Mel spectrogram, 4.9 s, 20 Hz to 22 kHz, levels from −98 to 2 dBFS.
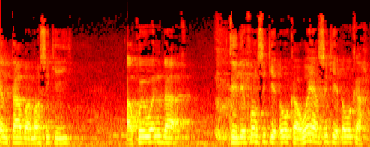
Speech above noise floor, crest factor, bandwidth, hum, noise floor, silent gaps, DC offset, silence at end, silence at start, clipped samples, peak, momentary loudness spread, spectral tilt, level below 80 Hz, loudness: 20 dB; 14 dB; 15.5 kHz; none; -34 dBFS; none; under 0.1%; 0 s; 0 s; under 0.1%; 0 dBFS; 16 LU; -6 dB/octave; -44 dBFS; -15 LUFS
